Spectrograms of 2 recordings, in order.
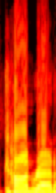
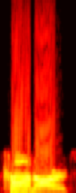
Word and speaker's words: Conard: It's Conrad High School. Is that how you say it? It's Conard, C-A-R-D.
